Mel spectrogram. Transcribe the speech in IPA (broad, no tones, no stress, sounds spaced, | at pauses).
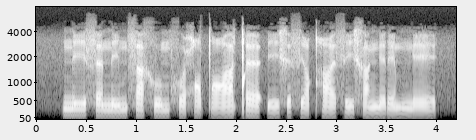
n iː s ɛ n i m s a x u m x o ħ ɔ tˤ aː ǃ ɛː ʔ iː x ɪ s i qʰ ɛː s i x a ŋ e ɾ e m ŋ e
